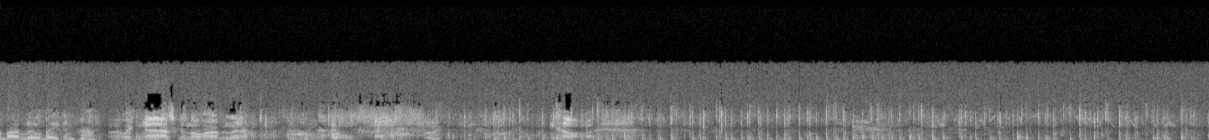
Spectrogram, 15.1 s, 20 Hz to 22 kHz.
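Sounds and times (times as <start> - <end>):
speech: 0.0 - 5.7, 7.0 - 7.8
several horses' hooves clip-clopping on a hard surface: 0.0 - 15.1.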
